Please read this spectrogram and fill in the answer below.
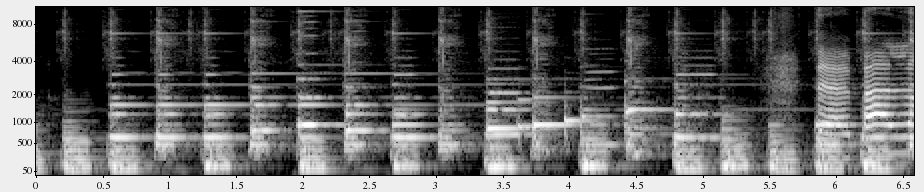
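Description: Instrumental break of a children's song: a bell-like melody over a steady beat, about three notes a second, with no singing.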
